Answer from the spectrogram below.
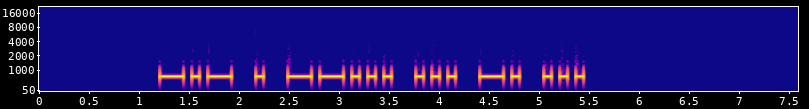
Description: Morse code, heard as a keyed tone, about 15 wpm, 700 Hz. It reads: KE7SNS
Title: USA Call Signs - 6 Characters - 15wpm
